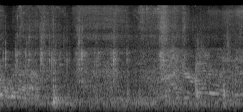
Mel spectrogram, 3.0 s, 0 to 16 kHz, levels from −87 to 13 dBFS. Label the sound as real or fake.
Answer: fake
